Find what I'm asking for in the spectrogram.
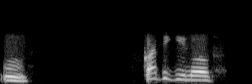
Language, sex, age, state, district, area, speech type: Nepali, female, 60+, West Bengal, Jalpaiguri, rural, conversation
